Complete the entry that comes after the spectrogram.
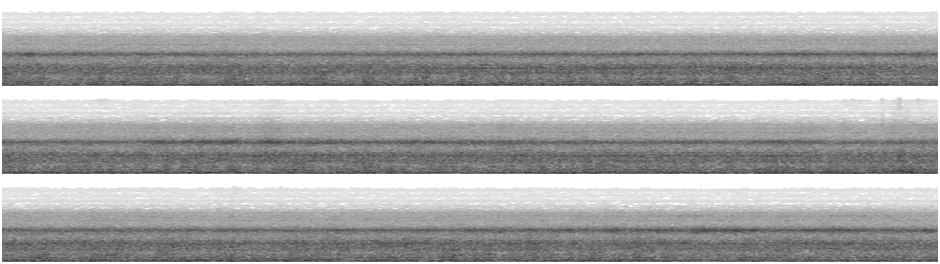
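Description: Passenger train carriage running steadily along the line, a constant rolling noise of wheels on rail with a steady high hiss over it.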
